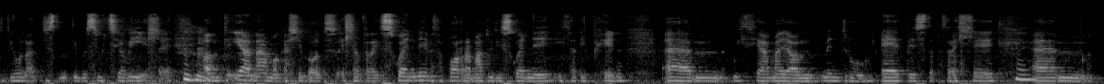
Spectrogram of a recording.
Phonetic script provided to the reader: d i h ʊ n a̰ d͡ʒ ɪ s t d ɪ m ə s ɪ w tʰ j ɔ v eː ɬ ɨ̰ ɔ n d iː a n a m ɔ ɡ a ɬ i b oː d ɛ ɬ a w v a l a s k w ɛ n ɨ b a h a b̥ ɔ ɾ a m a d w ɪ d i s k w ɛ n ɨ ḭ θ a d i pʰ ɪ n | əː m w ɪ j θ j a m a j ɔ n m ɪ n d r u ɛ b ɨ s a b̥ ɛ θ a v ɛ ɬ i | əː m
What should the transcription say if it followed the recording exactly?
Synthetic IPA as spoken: d i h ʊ n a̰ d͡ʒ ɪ s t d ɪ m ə s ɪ w tʰ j ɔ v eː ɬ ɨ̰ ɔ n d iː a n a m ɔ ɡ a ɬ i b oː d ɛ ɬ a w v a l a s k w ɛ n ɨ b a θ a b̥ ɔ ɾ a m a d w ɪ d i s k w ɛ n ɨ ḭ θ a d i pʰ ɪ n | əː m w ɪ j θ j a m a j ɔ n m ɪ n d r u ɛ b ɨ s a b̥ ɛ θ a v ɛ ɬ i | əː m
